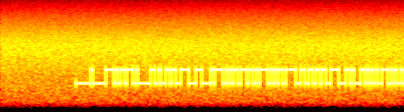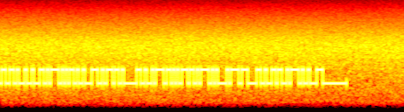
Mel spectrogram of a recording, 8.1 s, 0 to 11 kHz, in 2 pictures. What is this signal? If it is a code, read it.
RTTY (50 baud, 450 Hz shift), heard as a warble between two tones, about 1080 Hz centre. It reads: PLOMES ESTILOGRAFIQUES, PER EXEMPLE.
